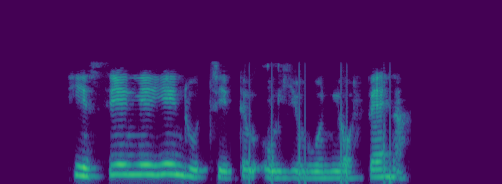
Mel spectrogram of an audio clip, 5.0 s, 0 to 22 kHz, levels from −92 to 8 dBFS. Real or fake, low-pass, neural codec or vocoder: fake; 5.4 kHz; codec, 24 kHz, 0.9 kbps, WavTokenizer, medium speech release version 2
